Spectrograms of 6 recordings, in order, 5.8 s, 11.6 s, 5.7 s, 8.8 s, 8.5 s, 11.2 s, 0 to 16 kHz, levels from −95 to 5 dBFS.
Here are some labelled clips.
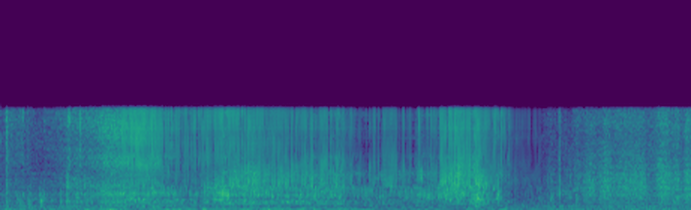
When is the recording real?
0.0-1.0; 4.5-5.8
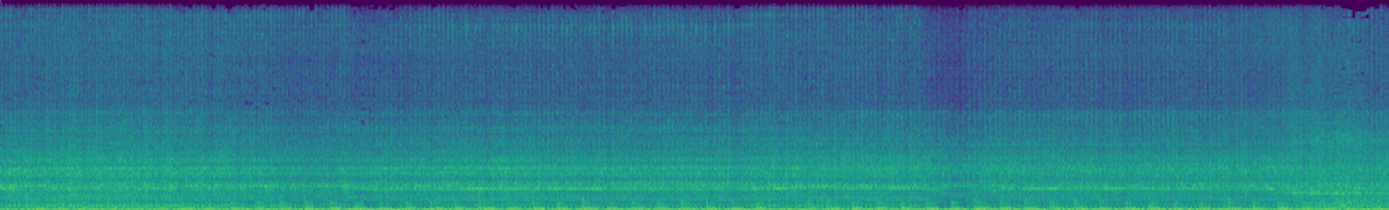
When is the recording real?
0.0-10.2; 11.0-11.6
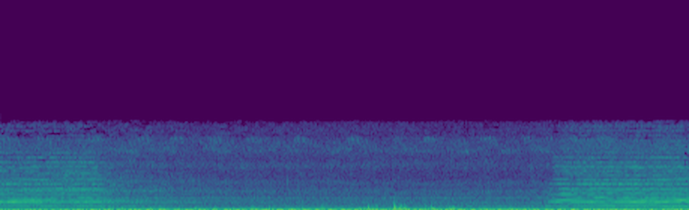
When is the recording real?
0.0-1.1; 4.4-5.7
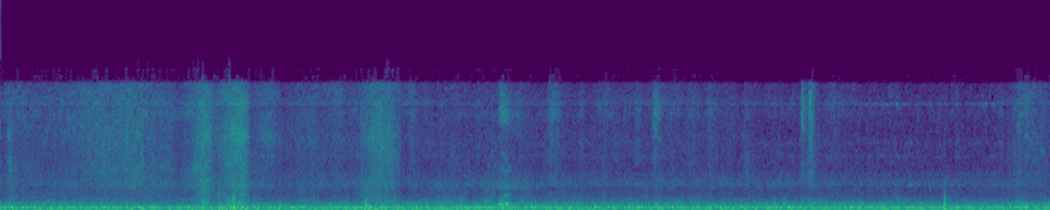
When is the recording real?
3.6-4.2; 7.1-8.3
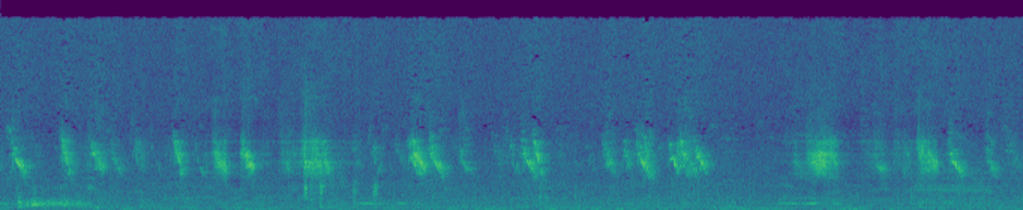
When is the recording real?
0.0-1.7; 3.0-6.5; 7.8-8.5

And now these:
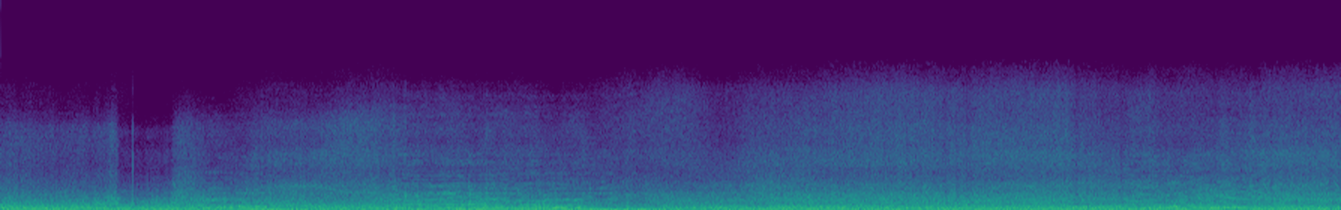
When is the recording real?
0.0-1.7; 2.2-3.3; 5.4-9.4; 10.5-11.2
